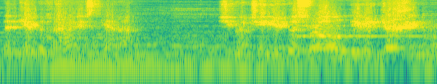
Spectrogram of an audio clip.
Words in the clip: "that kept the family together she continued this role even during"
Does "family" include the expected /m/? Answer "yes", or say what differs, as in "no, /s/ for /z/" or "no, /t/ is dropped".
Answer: no, /m/ is dropped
